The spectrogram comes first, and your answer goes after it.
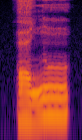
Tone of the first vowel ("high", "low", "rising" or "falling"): low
